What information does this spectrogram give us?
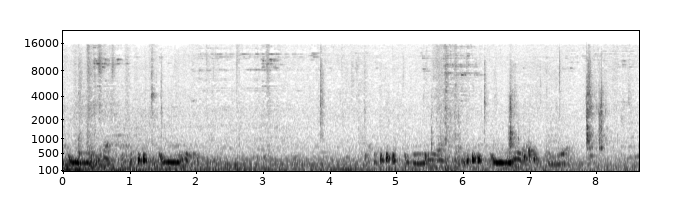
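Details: Domestic pigeons of assorted breeds from East Lombok, West Nusa Tenggara, noisy among themselves. Short, low coo notes are scattered through the stretch, softer and broken, under steady low hum and occasional clicks.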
